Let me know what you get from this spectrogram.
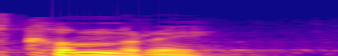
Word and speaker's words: Cymru: I honestly thought that, I mean, some of you might not know this, but the word Welsh in Welsh is Cymru. And I pronounced it Cymru. C-Y-M-R-U, Cymru.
